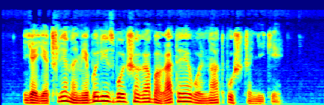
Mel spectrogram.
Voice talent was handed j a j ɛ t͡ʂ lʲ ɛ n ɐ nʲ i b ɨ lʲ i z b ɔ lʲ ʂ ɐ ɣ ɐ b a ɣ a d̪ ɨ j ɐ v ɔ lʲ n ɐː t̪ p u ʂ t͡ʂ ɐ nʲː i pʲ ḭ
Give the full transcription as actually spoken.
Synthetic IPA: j a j ɛ t͡ʂ lʲ ɛ n ɐ mʲ i b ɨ lʲ i z b ɔ lʲ ʂ ɐ ɣ ɐ b a ɣ a t̪ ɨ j ɐ v ɔ lʲ n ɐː t̪ p u ʂ t͡ʂ ɐ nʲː i kʲ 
